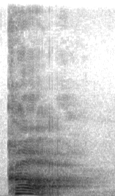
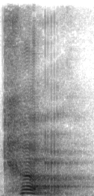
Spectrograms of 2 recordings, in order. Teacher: if you take that k and move it further back your mouth you get ka and further forward you get k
